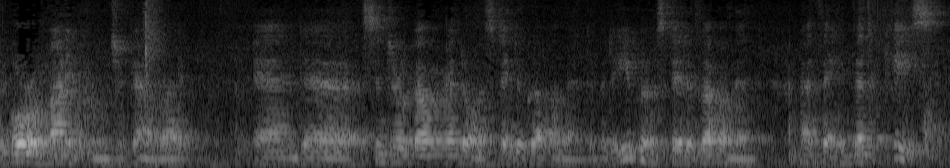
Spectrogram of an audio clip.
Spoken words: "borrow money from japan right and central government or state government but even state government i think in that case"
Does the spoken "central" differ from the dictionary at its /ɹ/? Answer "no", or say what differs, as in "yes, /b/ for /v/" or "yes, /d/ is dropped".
yes, /ɹ/ is dropped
